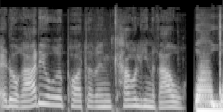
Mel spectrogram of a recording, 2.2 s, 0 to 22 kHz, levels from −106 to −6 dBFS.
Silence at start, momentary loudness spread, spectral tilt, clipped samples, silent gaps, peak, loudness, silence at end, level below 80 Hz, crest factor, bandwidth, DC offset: 0 s; 13 LU; -8 dB/octave; under 0.1%; 1.86-1.92 s; -2 dBFS; -23 LUFS; 0 s; -20 dBFS; 16 dB; 12 kHz; under 0.1%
